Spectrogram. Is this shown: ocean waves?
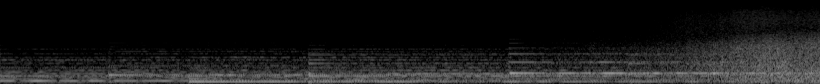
yes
